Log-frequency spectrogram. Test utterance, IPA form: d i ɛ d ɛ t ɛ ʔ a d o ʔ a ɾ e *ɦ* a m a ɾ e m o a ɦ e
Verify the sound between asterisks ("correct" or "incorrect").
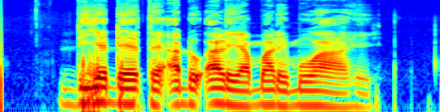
incorrect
